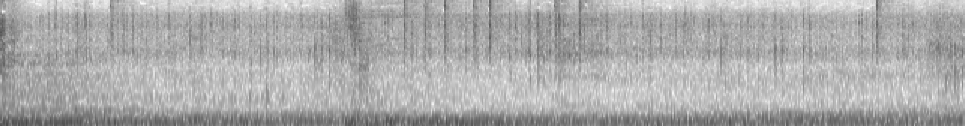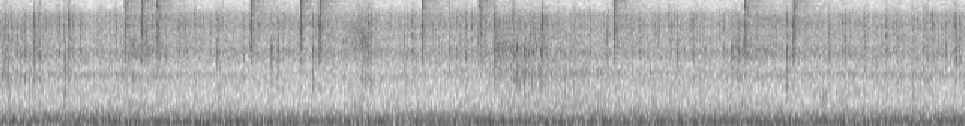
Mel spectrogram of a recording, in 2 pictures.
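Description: Soft game menu clicks sound again and again as items are selected.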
